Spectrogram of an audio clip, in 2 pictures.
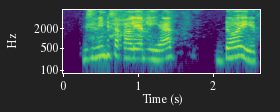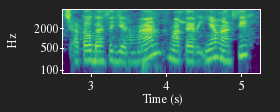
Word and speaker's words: Deutsch: Dalam bahasa Jerman, kalau EU ini dibacanya OI, jadinya Deutsch. Deutsch, bahasa Jerman, Deutsch.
